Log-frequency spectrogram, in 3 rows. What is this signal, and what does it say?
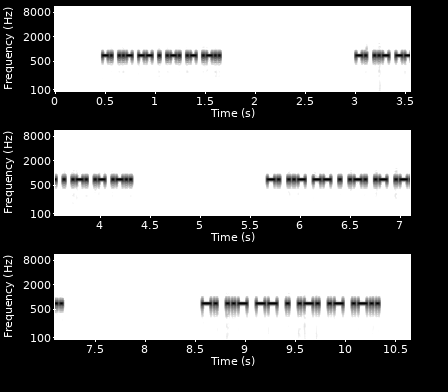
Morse code, heard as a keyed tone, about 52 wpm, 700 Hz. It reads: NUMERAL NUMERAL NUMERAL NUMERAL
